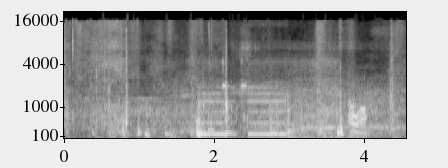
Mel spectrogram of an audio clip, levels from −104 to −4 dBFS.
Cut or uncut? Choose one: uncut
